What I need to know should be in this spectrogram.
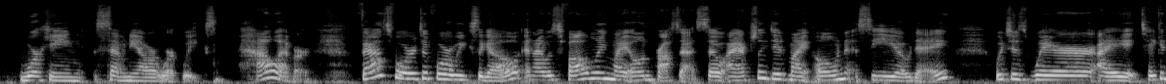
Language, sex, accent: English, female, American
